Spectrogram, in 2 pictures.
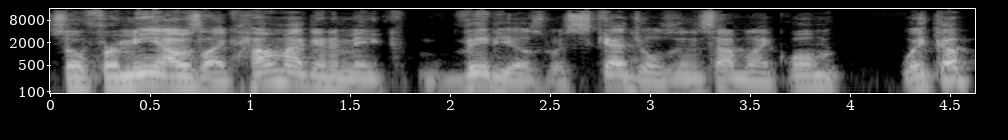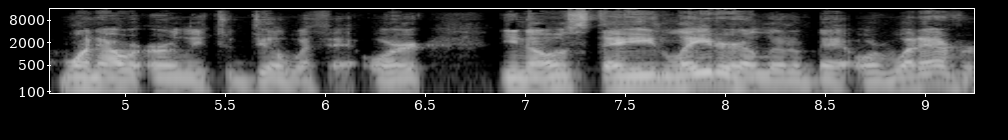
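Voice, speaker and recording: In a normal speaking voice, a man talks at a fairly quick pace with lively intonation. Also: medium pitch for a man. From Brazil, moved to US as child in 1991. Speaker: online seller, case-study interviewee. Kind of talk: interview. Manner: casual, conversational.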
